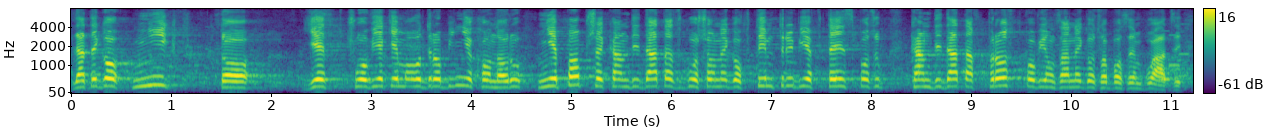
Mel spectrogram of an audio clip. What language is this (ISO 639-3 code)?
pol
